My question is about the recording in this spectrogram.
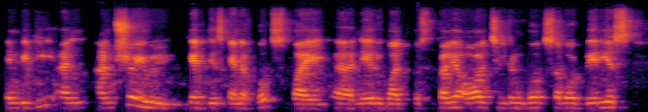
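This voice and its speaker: A slightly nervous man with a South Indian accent gives an informal talk in a halting, conversational, joking way. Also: fairly high pitch, low-quality recording. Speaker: webinar speaker.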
